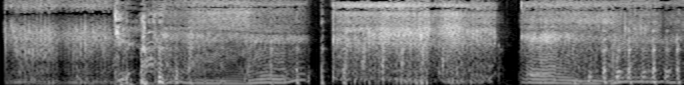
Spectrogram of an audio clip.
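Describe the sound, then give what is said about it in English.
A person imitates their male cat snoring while asleep, said to sound like a gremlin, with a series of drawn-out, rumbling, wavering vocal snores, each breath separated by brief pauses, fairly loud and alone. “My cat snores.”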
